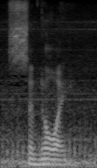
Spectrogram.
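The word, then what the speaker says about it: Senoia: uh a town west of me called Soya. S E N O I A, but everybody out there says it's Soi. Uh which is more of like a Native American pronunciation or something like it.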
